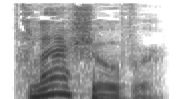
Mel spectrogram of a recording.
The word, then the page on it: flashover: British English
